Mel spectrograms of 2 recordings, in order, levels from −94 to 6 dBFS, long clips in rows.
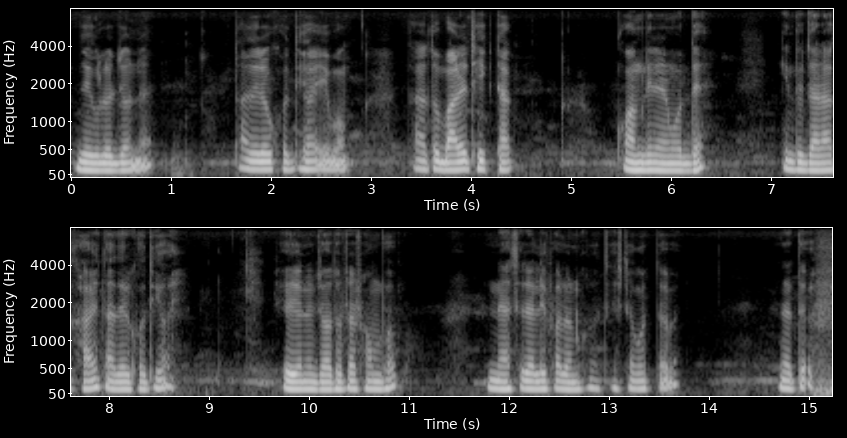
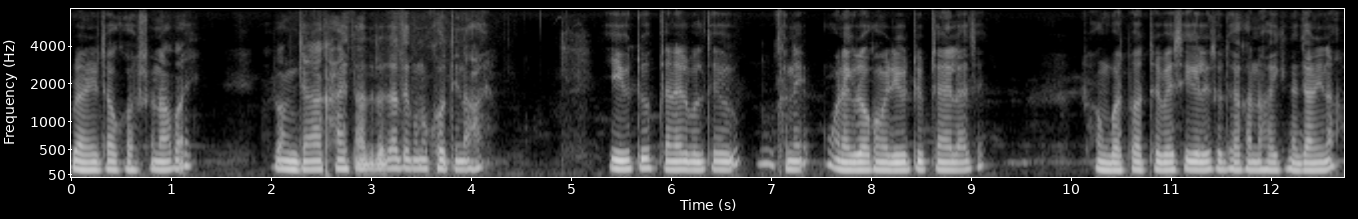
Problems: none marked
